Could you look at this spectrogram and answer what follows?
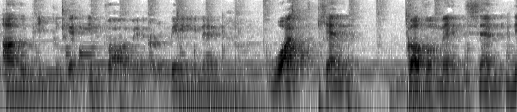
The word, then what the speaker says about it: Urbane: But as you think about the future of Urbane, or how do you pronounce it? – Urbane. – I'm saying it right? – Yes.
